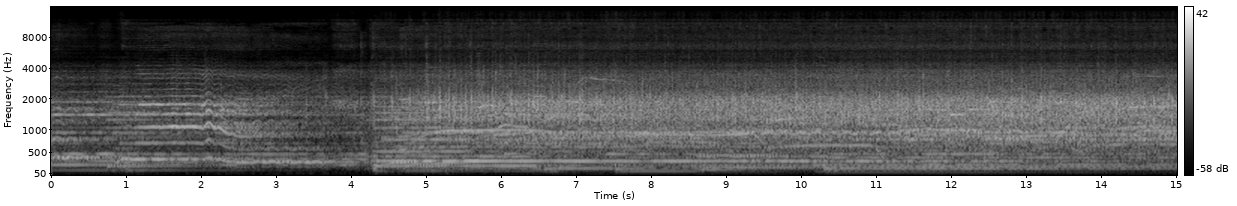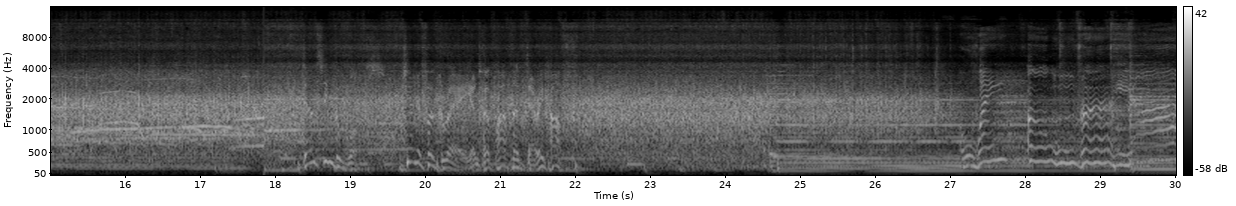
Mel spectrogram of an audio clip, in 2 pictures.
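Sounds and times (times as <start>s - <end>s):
slow waltz music: 0.0s - 16.0s, 24.5s - 30.0s
audience applauding: 4.1s - 27.3s.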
